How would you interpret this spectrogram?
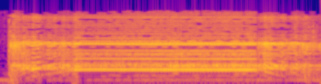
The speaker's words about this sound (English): Hey, that Aduka horn means we need to go into the email bag.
